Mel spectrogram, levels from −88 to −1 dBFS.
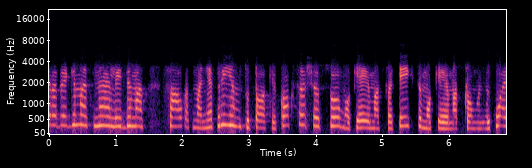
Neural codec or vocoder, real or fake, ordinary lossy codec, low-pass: none; real; Opus, 16 kbps; 7.2 kHz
